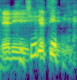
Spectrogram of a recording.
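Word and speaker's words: Kitchiti-kipi: Kitchitty Kippy. Yeah. Kitchitty Kippy.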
